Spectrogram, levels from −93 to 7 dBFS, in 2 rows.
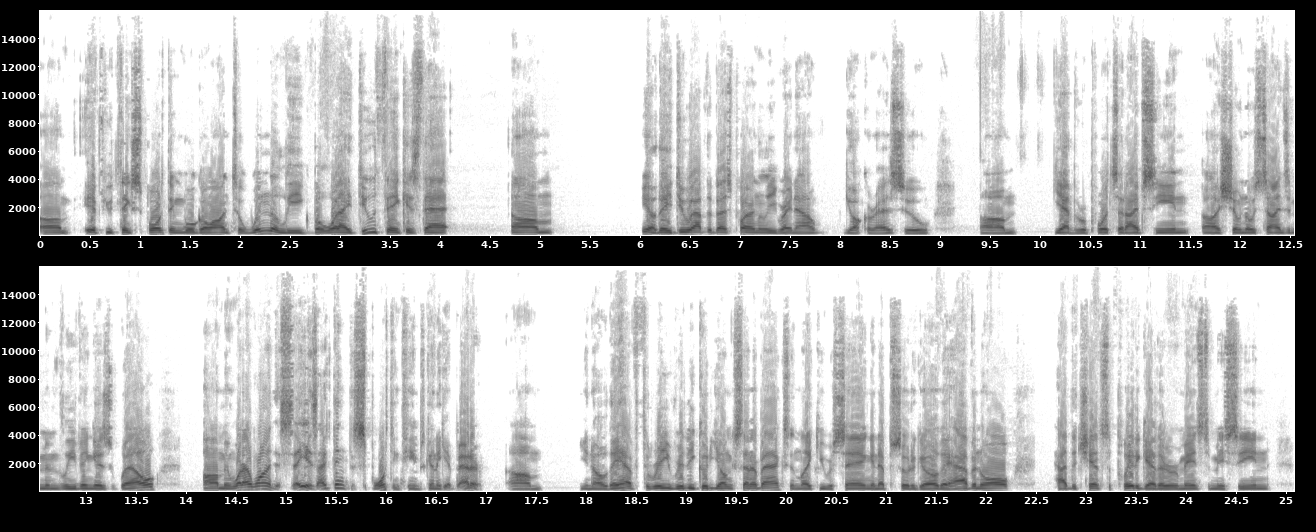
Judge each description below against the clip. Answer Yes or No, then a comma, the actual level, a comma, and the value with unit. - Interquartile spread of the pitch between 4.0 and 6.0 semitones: No, narrow, 2.4 semitones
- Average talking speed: No, fast, 240 wpm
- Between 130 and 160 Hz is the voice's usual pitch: No, low, 115 Hz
